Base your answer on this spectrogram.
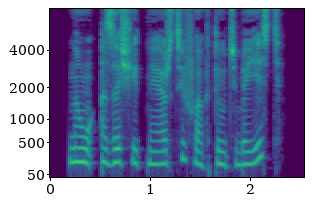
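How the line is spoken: Plain question. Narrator (Russian): снова спросила я

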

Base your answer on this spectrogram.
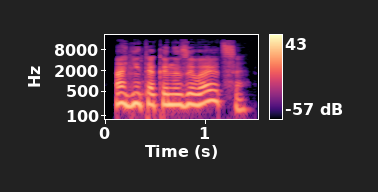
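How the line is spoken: Laughing. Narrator (Russian): засмеялась Марина

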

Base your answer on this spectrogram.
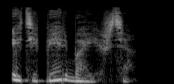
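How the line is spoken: Whisper. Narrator (Russian): прошептал он

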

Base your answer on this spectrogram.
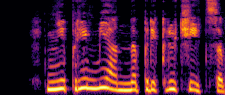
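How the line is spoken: Anguished exclamation. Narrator (Russian): воскликнул Исаак, ломая себе руки в смертельной тоске

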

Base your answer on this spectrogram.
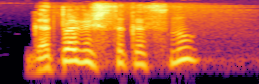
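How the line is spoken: Surprisingly cheerful, upbeat. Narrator (Russian): Голос Стюарта за его спиной звучал на удивление бодро и даже приподнято

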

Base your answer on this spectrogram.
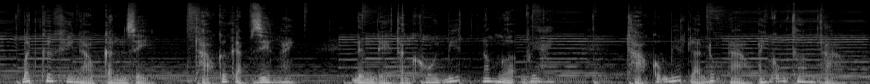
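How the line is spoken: Whispering. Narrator (Vietnamese): Khái thì thầm bên tai Thảo

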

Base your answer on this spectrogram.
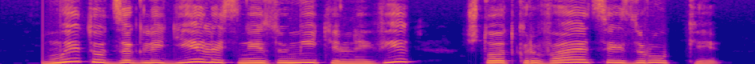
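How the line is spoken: Lively exclamation. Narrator (Russian): оживленно воскликнул

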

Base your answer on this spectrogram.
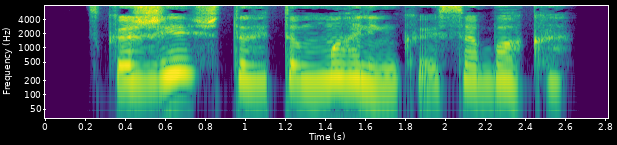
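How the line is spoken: Trembling voice. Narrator (Russian): дрожащим голосом прошу

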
